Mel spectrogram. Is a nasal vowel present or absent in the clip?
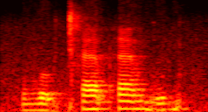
absent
